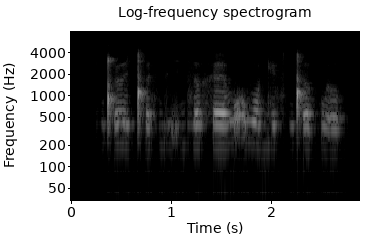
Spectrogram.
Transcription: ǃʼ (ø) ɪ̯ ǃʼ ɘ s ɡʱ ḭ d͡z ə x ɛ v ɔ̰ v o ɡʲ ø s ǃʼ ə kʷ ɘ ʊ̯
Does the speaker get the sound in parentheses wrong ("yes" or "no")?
no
